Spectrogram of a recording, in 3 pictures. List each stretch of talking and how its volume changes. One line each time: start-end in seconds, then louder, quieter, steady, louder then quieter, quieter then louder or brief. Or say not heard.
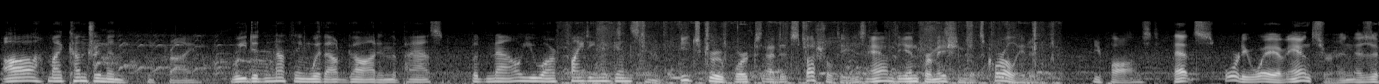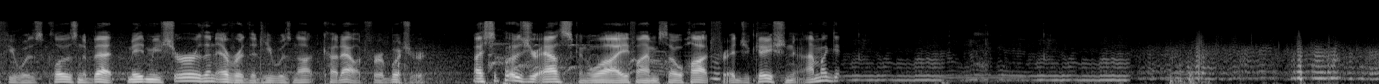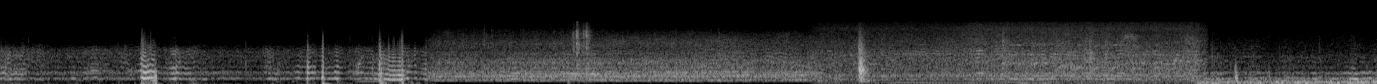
0.0-22.2 steady.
